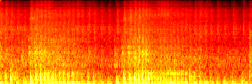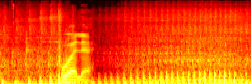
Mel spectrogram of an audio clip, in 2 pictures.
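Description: A Ducati motorcycle engine runs close by with a steady rumble, a sharp rising rev near the end, a voice speaking briefly over it.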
